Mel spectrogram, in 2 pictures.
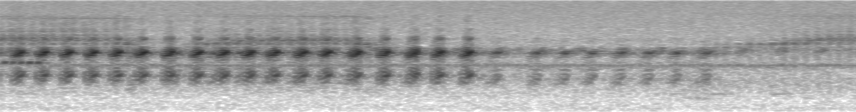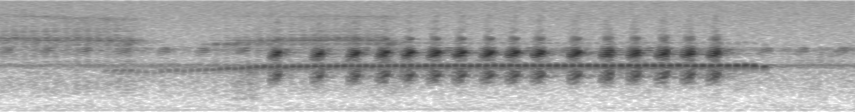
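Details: Night chorus of tree frogs in a pond, north-east Italy, mid-April: two loud bouts of quick, rhythmic pulsed croaks separated by a quieter gap, with mole crickets trilling steadily underneath.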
